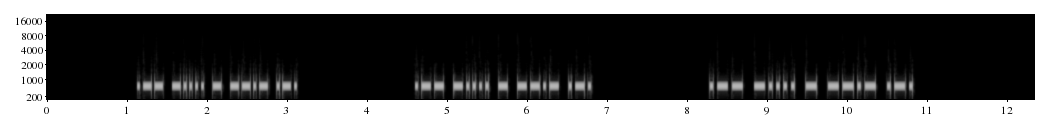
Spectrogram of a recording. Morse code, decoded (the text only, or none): W6TQR W6TQR W6TQR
